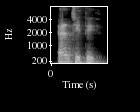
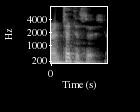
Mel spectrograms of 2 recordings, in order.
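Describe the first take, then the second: First: Antithesis said as AN-tee-THEE-sis; alternative pronunciation. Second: Antithesis said as an-TITH-uh-sis; alternative pronunciation. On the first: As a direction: say antithesis as "anti" plus "thesis". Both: Shown as a demonstration. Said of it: "as some people say".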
